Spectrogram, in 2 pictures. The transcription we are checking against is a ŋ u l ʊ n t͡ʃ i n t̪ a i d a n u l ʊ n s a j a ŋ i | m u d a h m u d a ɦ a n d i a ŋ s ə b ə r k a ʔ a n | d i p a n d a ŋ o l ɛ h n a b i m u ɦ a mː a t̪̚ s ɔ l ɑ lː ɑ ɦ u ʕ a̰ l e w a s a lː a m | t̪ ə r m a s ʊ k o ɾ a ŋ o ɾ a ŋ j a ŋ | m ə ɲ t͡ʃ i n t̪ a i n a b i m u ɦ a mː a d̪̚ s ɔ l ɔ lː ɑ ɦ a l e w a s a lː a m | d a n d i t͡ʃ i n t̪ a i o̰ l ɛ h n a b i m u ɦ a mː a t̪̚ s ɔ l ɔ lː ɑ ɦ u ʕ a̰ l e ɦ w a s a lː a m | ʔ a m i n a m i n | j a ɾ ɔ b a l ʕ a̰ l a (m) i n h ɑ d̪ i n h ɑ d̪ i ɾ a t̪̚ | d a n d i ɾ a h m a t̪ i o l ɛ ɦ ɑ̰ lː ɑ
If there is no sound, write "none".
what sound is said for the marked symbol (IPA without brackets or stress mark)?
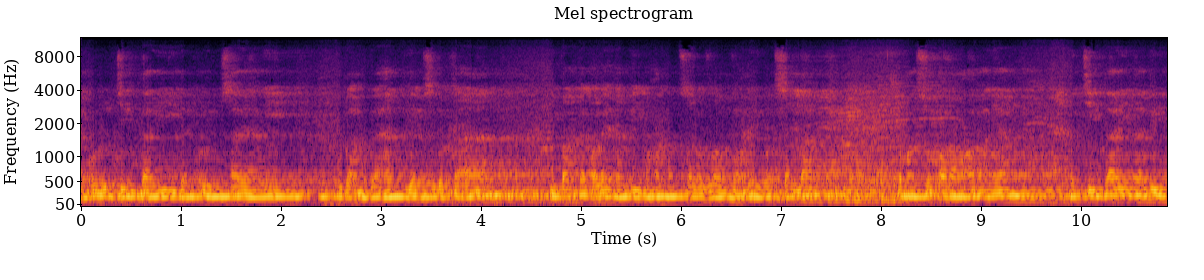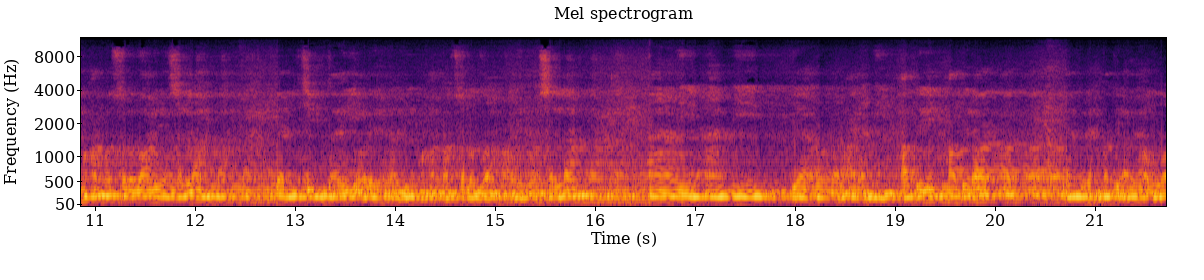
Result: m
